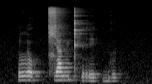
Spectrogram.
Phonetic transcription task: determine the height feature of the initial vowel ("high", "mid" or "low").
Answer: mid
